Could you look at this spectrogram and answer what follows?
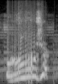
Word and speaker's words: rouge: Anywhere the letter R is found, it is always pronounced with force. So we have it as in R. So we have rouge, that is red, rouge, as in red.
